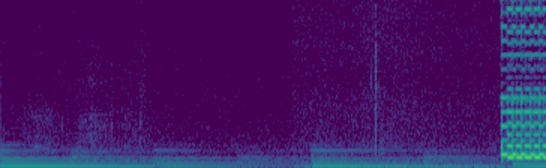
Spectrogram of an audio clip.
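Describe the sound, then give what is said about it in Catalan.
A mobile phone ringtone plays a steady electronic tone that fades slightly, then jumps to a much louder, brighter burst of ringing near the end, with faint rustling underneath. “Home, no, els telèfons apagats. Qui? És vostè? No, el telèfon, sisplau.”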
